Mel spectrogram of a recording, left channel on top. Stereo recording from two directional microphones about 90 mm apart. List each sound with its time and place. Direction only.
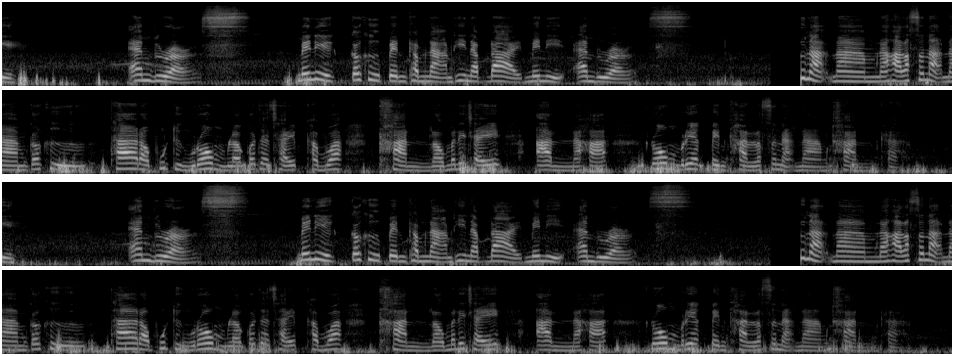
1.2 s speech: 30° right (ahead or behind)
1.5 s speech: 40° right (ahead or behind)
7.9 s speech: 35° right (ahead or behind)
